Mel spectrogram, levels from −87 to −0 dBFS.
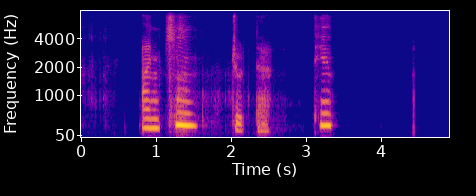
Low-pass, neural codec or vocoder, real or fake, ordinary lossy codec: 7.2 kHz; codec, 16 kHz in and 24 kHz out, 1 kbps, XY-Tokenizer; fake; Opus, 32 kbps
